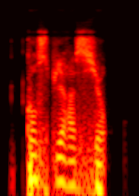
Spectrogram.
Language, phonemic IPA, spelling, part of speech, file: French, /kɔ̃s.pi.ʁa.sjɔ̃/, conspiration, noun, LL-Q150 (fra)-conspiration.wav
- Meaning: conspiracy (act of working in secret to obtain some goal)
